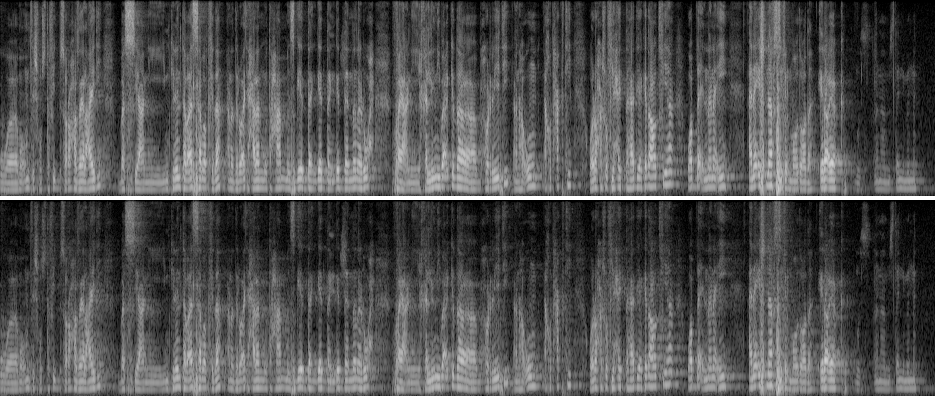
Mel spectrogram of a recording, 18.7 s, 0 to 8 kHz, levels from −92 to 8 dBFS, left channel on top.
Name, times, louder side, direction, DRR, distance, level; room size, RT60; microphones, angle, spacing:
voice 1, 0.0-16.9, left 4 dB, 85° left, 1.0 m, -23 dB
voice 2, 6.6-7.3 17.1-18.4, right 1 dB, 10° right, 1.0 m, -38 dB
27.0 x 18.0 x 6.4 m
head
